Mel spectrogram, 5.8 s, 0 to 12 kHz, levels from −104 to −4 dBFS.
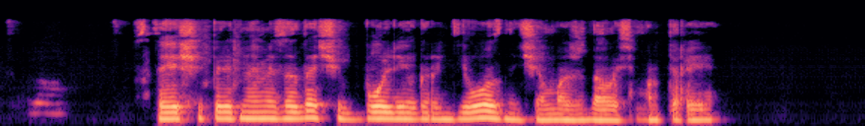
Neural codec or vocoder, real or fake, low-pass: codec, 16 kHz, 16 kbps, FreqCodec, smaller model; fake; 7.2 kHz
